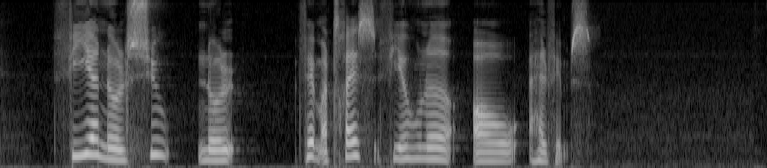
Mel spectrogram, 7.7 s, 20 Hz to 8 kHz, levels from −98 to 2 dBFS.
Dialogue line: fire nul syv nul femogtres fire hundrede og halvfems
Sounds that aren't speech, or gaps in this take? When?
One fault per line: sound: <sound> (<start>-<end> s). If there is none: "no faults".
no faults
